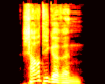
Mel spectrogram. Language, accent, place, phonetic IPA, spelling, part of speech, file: German, Germany, Berlin, [ˈʃaʁtɪɡəʁən], schartigeren, adjective, De-schartigeren.ogg
- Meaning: inflection of schartig: 1. strong genitive masculine/neuter singular comparative degree 2. weak/mixed genitive/dative all-gender singular comparative degree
